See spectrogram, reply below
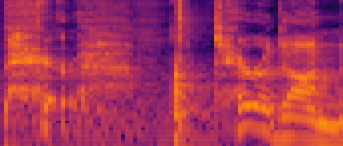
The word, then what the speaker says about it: Pterodon: Next up, we've got Pterodon Knight. The P is silent, people.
